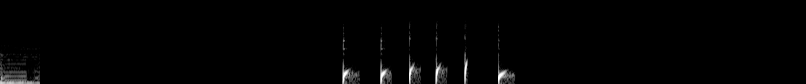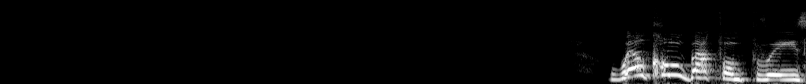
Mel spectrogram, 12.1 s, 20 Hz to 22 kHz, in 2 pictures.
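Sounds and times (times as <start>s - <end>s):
cartoon plop sound effects: 2.6s - 3.9s.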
